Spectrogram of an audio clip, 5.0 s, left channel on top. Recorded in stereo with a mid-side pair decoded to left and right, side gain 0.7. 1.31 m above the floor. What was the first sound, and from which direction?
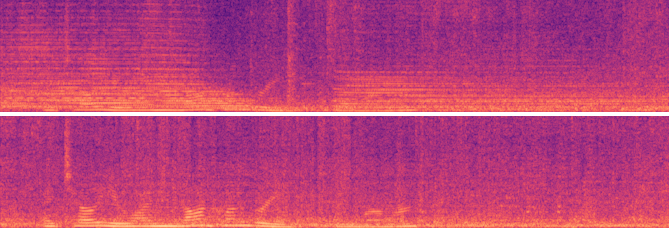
A woman speaking, 35° right.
